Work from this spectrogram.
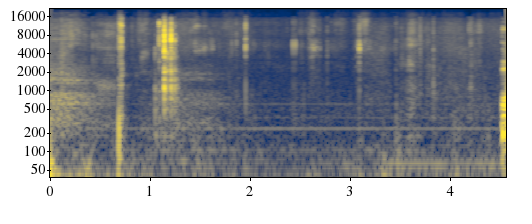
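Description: Scissors cut paper pieces for a shabby patchwork mini journal, a few close snips and crisp paper rustles separated by quiet pauses, with no talking.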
